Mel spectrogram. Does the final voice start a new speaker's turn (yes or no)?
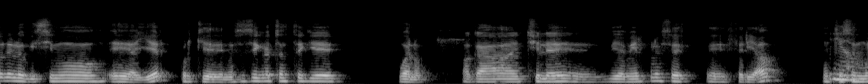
no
